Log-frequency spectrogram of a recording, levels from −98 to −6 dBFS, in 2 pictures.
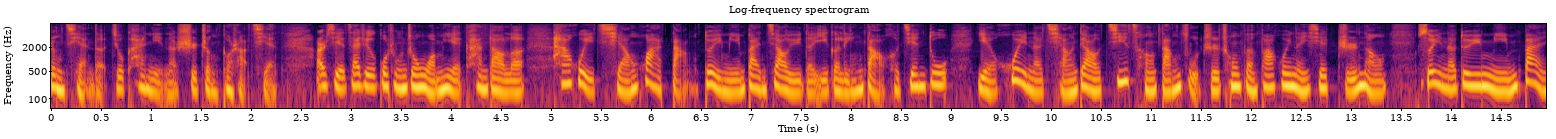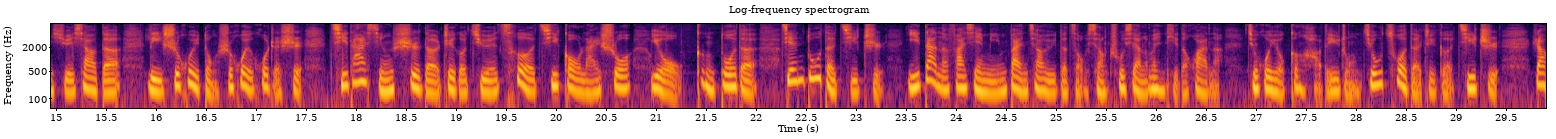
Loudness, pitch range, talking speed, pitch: -25 LUFS, 150-200 Hz, 280 characters per minute, 175 Hz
